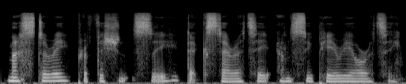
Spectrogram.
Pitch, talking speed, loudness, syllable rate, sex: 145 Hz, 75 wpm, -23 LUFS, 4.6 syllables/s, male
